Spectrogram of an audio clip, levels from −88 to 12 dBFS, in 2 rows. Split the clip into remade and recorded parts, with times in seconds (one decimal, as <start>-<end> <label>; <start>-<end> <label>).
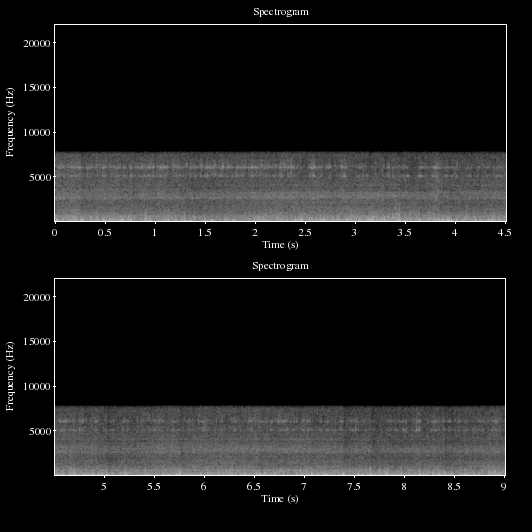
0.0-0.9 recorded; 0.9-9.0 remade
